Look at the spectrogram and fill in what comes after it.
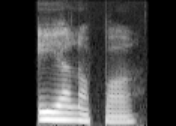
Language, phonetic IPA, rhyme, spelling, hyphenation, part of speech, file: Hungarian, [ˈeːjːɛl ˌnɒpːɒl], -ɒl, éjjel-nappal, éj‧jel-‧nap‧pal, adverb, Hu-éjjel-nappal.ogg
- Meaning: day and night, all the time, round the clock, unceasingly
